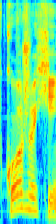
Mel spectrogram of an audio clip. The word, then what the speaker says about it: кожух: Кожух в именительном падеже, ни в коем случае не кожух.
